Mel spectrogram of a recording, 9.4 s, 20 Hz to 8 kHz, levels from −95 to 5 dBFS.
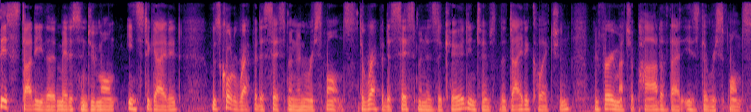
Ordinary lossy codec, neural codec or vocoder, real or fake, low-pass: AAC, 48 kbps; none; real; 7.2 kHz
